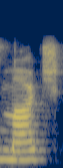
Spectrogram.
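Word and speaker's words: mars: silent s is sounded another is mar you say Mar a lot of people pronounce it as Mar but wrong here it's m so again the S is sounded August in French is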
